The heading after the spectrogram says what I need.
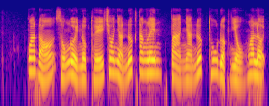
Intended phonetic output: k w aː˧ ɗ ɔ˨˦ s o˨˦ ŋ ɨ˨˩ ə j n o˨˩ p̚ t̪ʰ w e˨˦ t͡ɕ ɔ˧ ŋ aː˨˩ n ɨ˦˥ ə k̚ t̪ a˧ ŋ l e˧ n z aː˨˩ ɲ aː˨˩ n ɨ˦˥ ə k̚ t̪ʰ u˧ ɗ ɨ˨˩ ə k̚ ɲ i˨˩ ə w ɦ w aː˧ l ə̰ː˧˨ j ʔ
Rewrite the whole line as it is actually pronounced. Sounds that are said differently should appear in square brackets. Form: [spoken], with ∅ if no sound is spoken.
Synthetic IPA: k w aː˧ ɗ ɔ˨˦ s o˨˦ ŋ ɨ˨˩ ə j n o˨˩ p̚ t̪ʰ w e˨˦ t͡ɕ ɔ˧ [ɲ] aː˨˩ n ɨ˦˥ ə k̚ t̪ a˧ ŋ l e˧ n [v] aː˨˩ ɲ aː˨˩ n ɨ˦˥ ə k̚ t̪ʰ u˧ ɗ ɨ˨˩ ə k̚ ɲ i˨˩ ə w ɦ w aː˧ l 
